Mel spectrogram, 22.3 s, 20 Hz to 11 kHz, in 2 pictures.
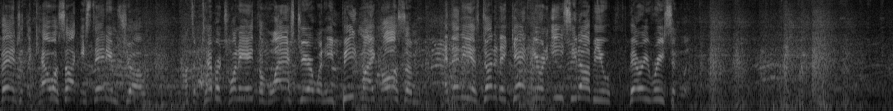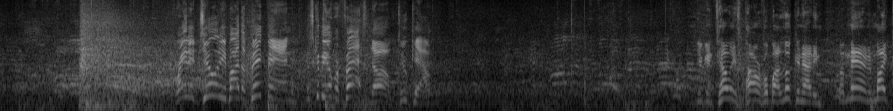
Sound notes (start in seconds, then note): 11.5 crowd exclaiming; 11.9 bodies slamming; 17.9 crowd chattering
